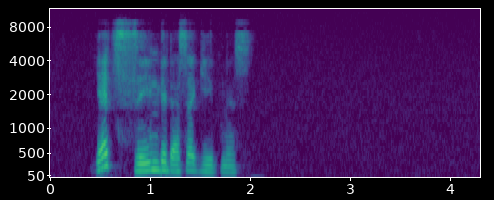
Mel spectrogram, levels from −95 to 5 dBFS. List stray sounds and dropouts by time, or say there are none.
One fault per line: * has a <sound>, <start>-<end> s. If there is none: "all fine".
all fine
